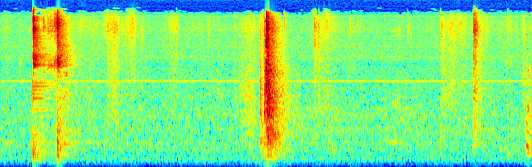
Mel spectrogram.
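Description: A lid set down on a barbecue smoker over pulled pork gives a few sharp metallic clanks, one louder knock in the middle and fainter taps afterward, close by in an otherwise quiet space.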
